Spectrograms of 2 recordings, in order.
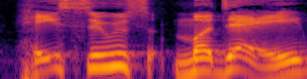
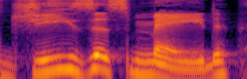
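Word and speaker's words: Jesús Made: Jesus Mday, which is how you say his name. At first we thought it was Jesus made cuz his last is literally Jesus.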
